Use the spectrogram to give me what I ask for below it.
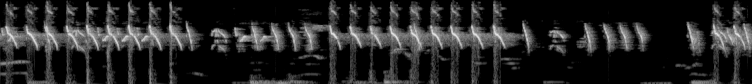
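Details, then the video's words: Bar-winged prinia (ciblek kristal) lure recording: repeated fast runs of shrill downward-sliding chirps, nearly unbroken, mixed with short twittering phrases and a few isolated notes. "pancingan burung ciblek kristal paling ampuh || mp3 burung ciblek"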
